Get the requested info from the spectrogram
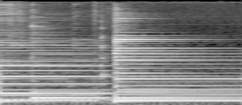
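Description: Olson SJ acoustic guitar with cedar top and Indian rosewood body: two chords struck about a second apart, each left ringing, as the bass line walks down from a C chord toward E minor seven.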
